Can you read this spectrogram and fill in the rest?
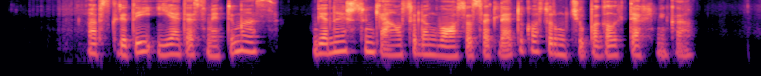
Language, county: Lithuanian, Klaipėda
